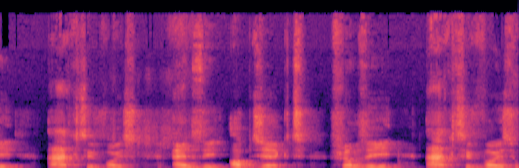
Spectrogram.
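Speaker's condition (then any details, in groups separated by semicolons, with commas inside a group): No condition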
